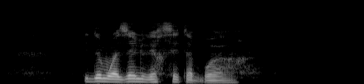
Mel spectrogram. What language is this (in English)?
French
